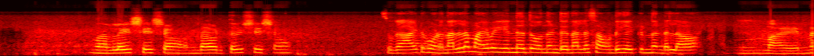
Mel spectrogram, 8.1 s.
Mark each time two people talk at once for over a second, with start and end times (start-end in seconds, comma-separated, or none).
none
